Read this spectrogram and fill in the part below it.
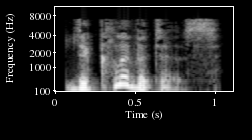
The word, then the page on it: declivitous: British English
